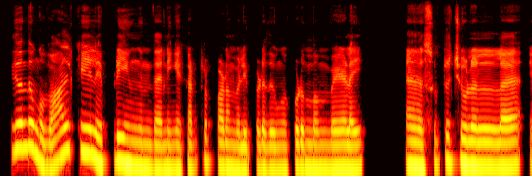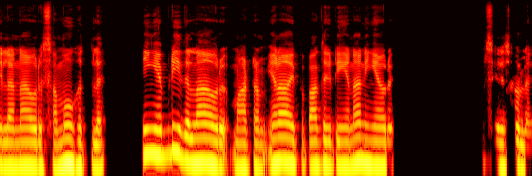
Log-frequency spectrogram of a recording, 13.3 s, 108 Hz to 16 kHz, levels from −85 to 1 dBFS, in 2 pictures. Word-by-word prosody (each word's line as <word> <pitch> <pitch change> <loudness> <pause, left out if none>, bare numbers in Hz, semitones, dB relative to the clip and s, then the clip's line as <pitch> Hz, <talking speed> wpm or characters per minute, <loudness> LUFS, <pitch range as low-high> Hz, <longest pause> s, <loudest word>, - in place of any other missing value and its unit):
இது 230 - -3
வந்து 245 +1 +2
உங்க 165 - +1
வாழ்க்கையில 215 0 0
எப்படி 165 +1 -2
இவுங்க 145 -2 +1
இந்த 130 0 -2
நீங்க 130 0 -1
கற்ற 140 +5 -6
பாடம் 135 -2 -1
வெளிப்படுது? 125 +1 -2
உங்க 125 0 -3
குடும்பம், 130 -1 0
வேலை 130 0 +2 0.7
அ - - +3 0.2
சுற்றுச்சூழல்ல 145 -3 +1 0.4
இல்லனா 140 0 +1
ஒரு 140 - 0
சமூகத்தில, 140 -1 +2 0.6
நீங்க 210 0 +3
எப்படி 210 +3 -1
இதெல்லாம் 160 -2 +3
ஒரு 140 -1 +2 0.2
மாற்றம் 135 0 -2
ஏன்னா 165 +1 +4 0.2
இப்ப 140 -1 -13
பார்த்துக்கிட்டீங்கன்னா 145 +1 0
நீங்க 145 -1 +2
ஒரு 140 0 -7 1.2
சரி. 140 -1 -3
சொல்லுங்க. 130 -4 -3
140 Hz, 140 wpm, -23 LUFS, 135-160 Hz, 1.2 s, ஏன்னா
